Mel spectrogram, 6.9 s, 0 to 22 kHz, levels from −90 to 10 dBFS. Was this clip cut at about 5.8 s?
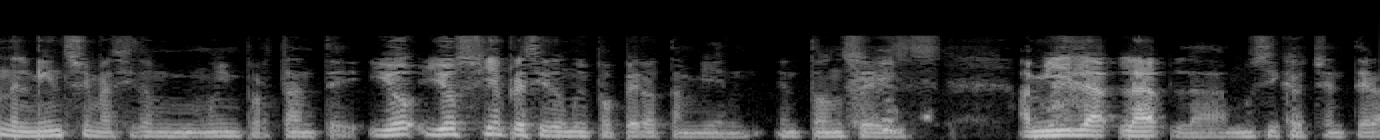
yes; 1 cut; at 5.8 s

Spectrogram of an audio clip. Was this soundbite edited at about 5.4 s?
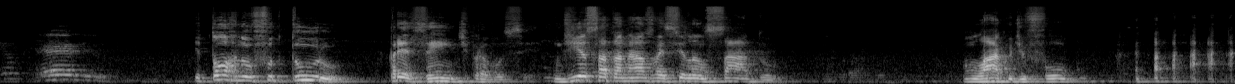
yes; 1 cut; at 5.4 s

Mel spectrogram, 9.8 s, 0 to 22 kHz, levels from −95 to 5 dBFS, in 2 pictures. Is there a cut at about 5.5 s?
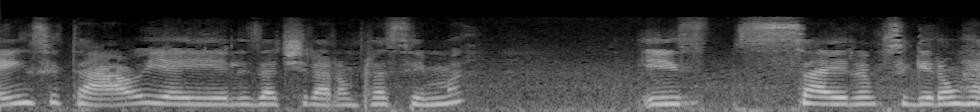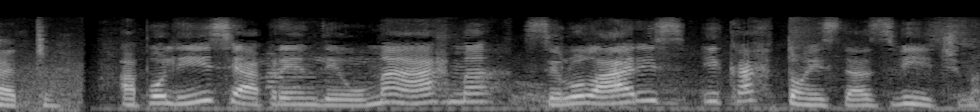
no; 1 cut; at 7.4 s

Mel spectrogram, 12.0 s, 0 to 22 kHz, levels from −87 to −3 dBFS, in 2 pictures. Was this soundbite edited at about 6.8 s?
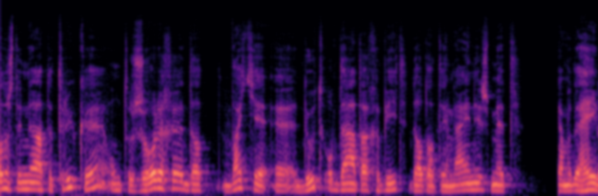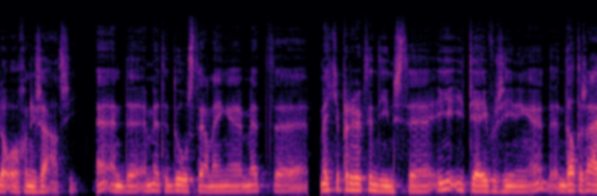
no; 1 cut; at 9.1 s

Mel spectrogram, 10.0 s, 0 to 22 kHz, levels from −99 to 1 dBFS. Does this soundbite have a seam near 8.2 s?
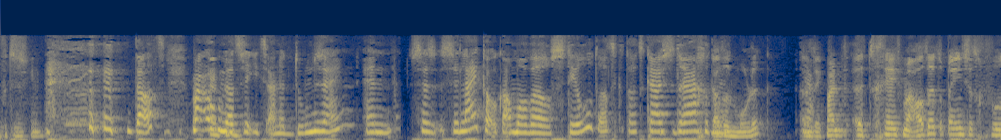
yes; 2 cuts; at 7.1 s, 8.2 s

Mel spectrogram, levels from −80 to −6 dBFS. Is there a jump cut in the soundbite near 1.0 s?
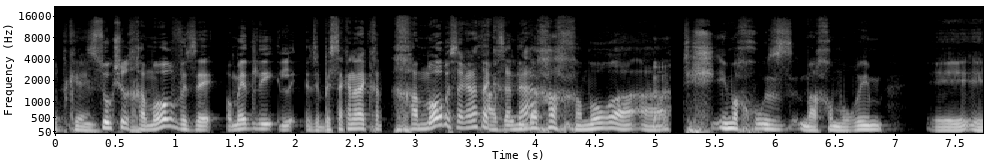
no; 2 cuts; at 2.7 s, 5.1 s

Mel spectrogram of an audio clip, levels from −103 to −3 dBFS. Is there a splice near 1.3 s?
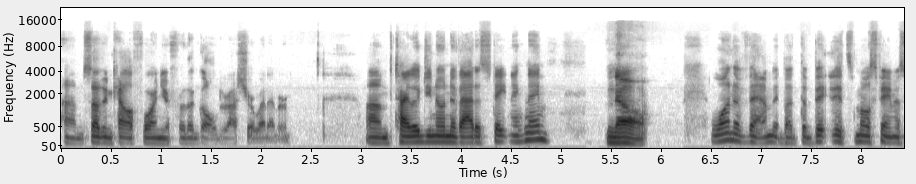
no; 3 cuts; at 3.3 s, 5.2 s, 7.2 s

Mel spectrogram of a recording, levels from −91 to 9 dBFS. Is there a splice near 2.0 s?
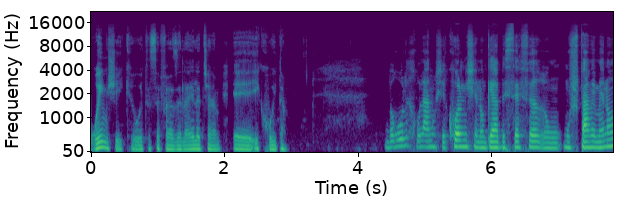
yes; 1 cut; at 2.0 s

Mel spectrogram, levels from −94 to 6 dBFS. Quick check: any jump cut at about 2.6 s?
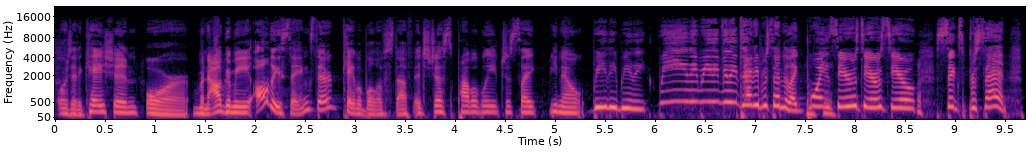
no; 1 cut; at 5.9 s

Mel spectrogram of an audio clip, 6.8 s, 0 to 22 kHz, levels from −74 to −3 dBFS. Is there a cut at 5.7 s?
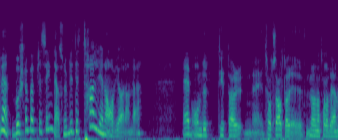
no; 1 cut; at 3.8 s

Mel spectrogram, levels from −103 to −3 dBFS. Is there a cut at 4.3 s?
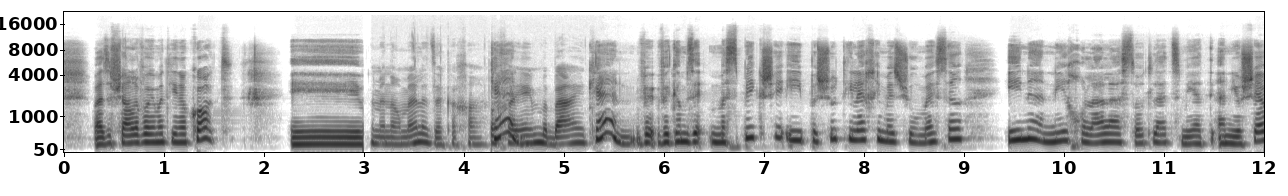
yes; 2 cuts; at 3.0 s, 4.3 s

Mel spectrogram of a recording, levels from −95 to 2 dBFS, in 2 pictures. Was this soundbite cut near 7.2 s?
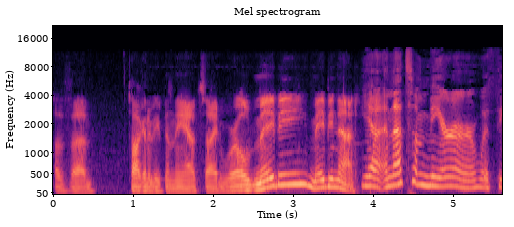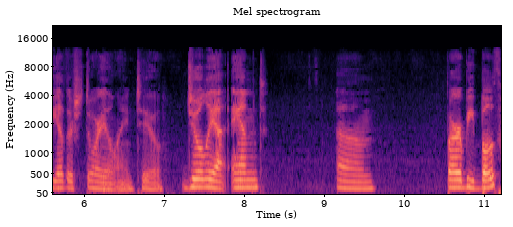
yes; 1 cut; at 7.2 s

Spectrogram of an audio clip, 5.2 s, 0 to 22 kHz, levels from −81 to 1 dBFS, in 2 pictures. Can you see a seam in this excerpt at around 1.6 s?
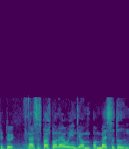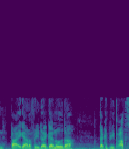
no; 0 cuts

